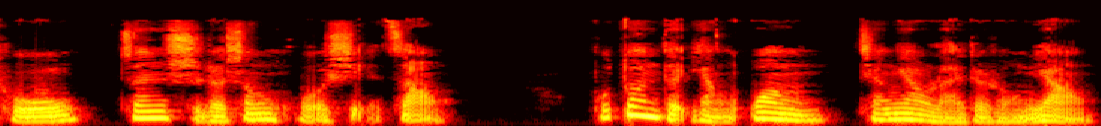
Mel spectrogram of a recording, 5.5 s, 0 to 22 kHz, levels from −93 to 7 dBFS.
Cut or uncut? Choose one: uncut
